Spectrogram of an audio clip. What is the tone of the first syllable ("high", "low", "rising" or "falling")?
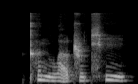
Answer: falling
